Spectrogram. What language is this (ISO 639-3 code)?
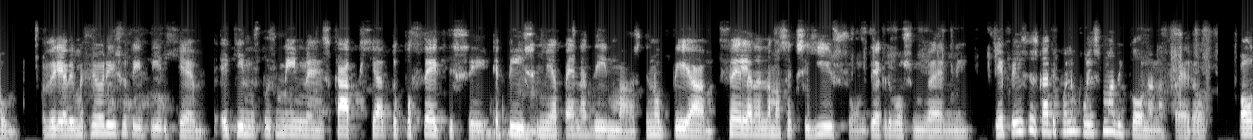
ell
